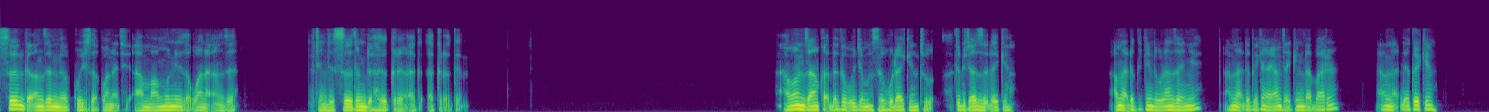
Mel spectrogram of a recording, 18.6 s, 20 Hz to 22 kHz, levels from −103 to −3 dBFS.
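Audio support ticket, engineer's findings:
Bluetooth LC3 compression, entire clip: speech carries a breathy, grainy edge in the upper band; codec damage plainly audible. Likely cause: LC3 at a low rate, around 32 kbps, upper spectrum zeroed and refilled with noise. Spectrogram: speckled, noise-textured high band with little harmonic structure, block timing consistent with 10 ms frames.

Lost LE Audio frames, 11.00 s: one frame of about 10 ms missing; the decoder repeated the last spectrum with randomised signs, giving a brief noisy smear in the speech. Waveform: a short patch where the envelope continues but the fine structure turns to noise. Spectrogram: a 10 ms vertical band of smeared energy, too short for any fade toward silence.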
